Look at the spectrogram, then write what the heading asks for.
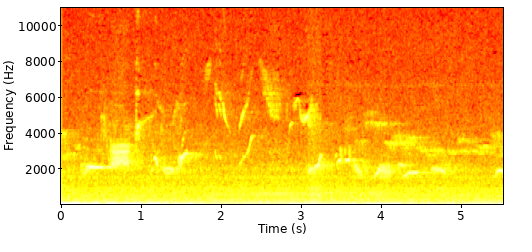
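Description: Several songbirds chirping and whistling in short rising and falling notes over a low outdoor rumble that is loudest in the first second.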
